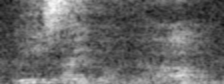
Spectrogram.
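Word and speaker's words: Nissi: Akala ko sinon Nisayam. Okay. It is pronounced as Nisay.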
